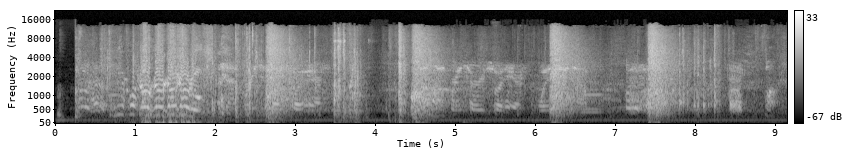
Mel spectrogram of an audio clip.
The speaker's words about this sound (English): All right, so that sounds like what, four shots? Four shots.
